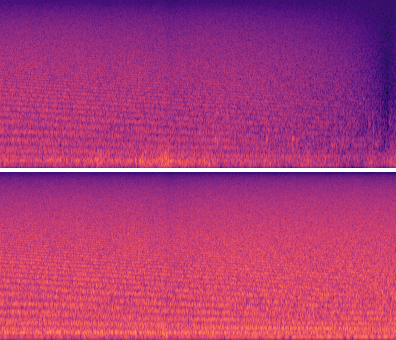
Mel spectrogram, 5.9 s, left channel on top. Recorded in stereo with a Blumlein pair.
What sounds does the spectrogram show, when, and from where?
0.0 s a drone: 65° right; by 6.0 s 45° right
